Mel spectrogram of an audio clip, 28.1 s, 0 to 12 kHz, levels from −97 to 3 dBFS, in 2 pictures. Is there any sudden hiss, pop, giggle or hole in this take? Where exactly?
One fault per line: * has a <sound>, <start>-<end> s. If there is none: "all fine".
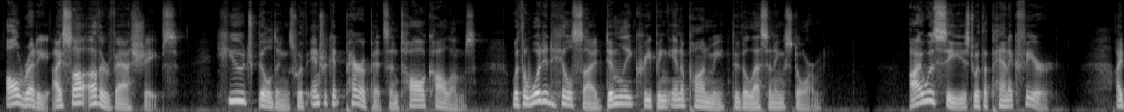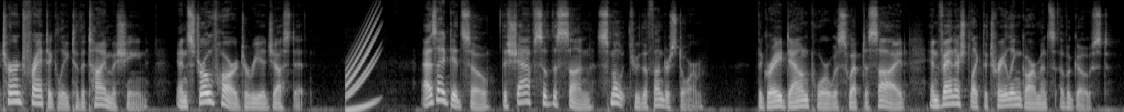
* has a chirp, 18.4-18.8 s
